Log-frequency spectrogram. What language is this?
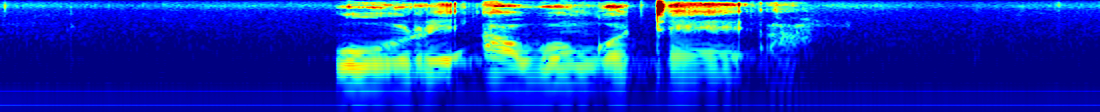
Venda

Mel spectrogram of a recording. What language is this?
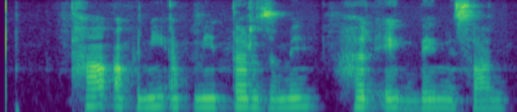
Urdu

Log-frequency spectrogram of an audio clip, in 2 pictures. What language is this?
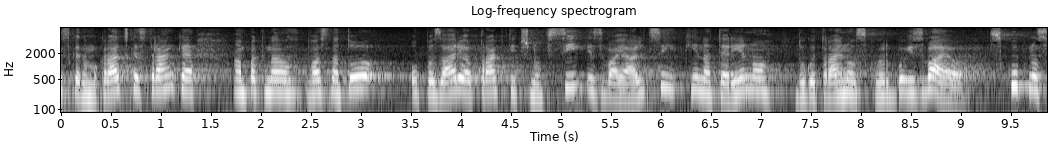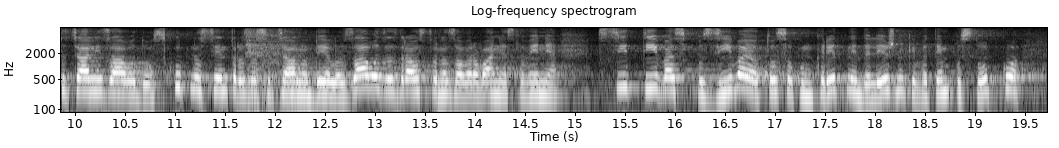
Slovenian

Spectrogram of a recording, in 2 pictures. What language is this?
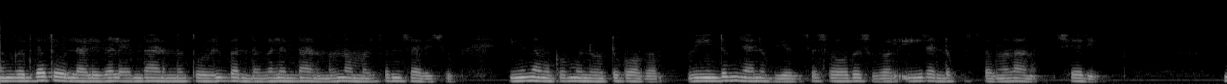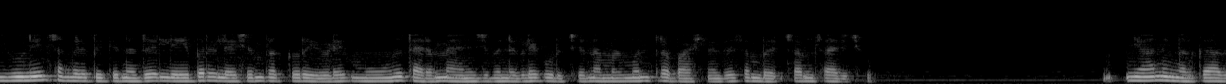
Malayalam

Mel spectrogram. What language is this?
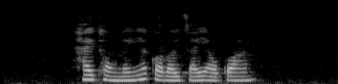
Cantonese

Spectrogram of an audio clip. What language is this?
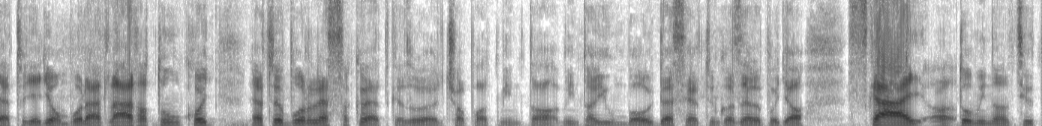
Hungarian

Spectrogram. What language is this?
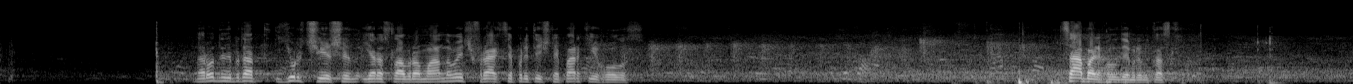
Ukrainian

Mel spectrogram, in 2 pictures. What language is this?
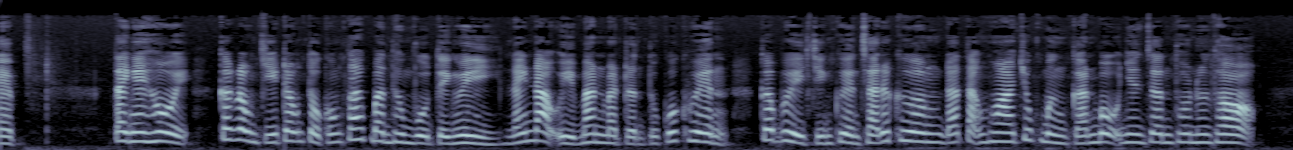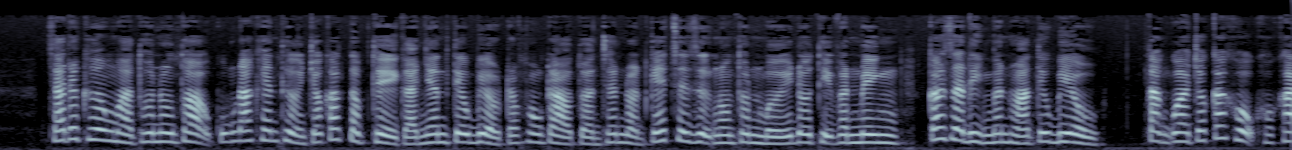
Vietnamese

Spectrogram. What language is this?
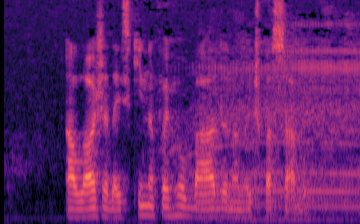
Portuguese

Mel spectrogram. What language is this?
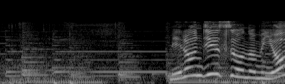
Japanese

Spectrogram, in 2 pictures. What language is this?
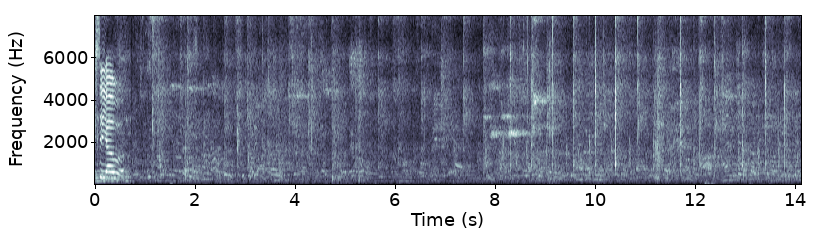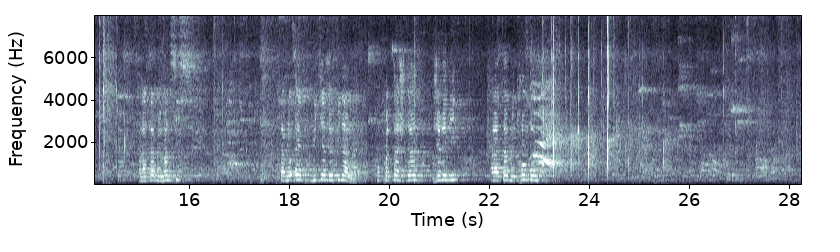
French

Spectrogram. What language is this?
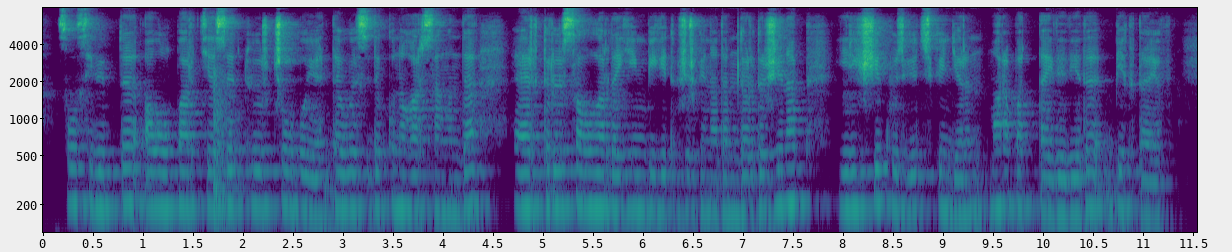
Kazakh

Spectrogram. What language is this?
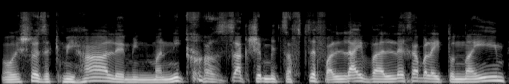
Hebrew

